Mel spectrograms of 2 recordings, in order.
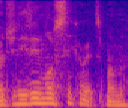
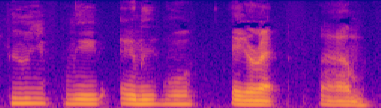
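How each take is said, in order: First: Said in the usual way. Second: The same question again, pushed louder; louder repeat. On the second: Shown as a demonstration. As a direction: lean on it, louder and insistent. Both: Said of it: "repeats the line louder".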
